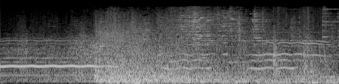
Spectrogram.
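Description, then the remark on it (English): A singer's held note sounds alone in a film scene, then a car slams into a tree and explodes in a loud, sustained roar of noise and debris, the note resolving as it explodes, with tonal notes ringing through it. “And then when it explodes, you resolve the note.”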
